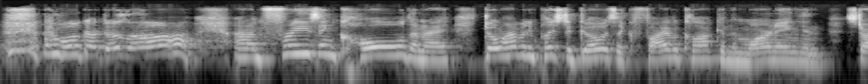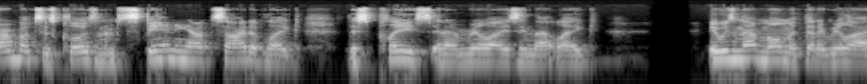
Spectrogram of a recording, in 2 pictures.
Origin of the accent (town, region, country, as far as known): Vermont, United States; born or raised there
